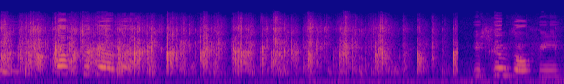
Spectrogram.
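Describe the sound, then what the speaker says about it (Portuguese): Audience applause for team Vasco da Gama on a quiz show, steady clapping from a crowd with voices talking over it. "Mas quero palmas para ele."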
